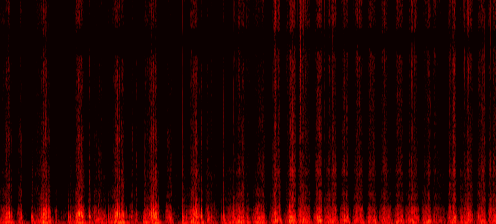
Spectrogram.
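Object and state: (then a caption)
Fabric car seat, scratched. Long nails scratch back and forth across a padded grey fabric car seat with a raised dot pattern. The strokes come as a steady run of soft, dull, muffled scraping rasps, mostly low in tone with little brightness.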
